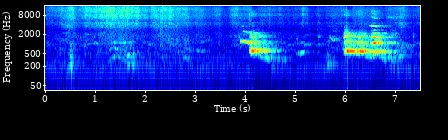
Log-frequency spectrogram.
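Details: A blue-coated American Staffordshire Terrier, filmed 2-10-12, lets out two loud, tonal barks about two seconds apart over a low background murmur with faint human voices.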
